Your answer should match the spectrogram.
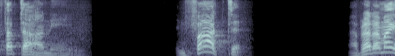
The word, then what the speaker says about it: Tatane: This is the photograph of Andries Tatane. Andries Tatane. Andries is spelled A-N-D-R-I-E-S.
